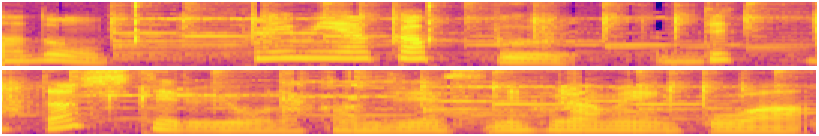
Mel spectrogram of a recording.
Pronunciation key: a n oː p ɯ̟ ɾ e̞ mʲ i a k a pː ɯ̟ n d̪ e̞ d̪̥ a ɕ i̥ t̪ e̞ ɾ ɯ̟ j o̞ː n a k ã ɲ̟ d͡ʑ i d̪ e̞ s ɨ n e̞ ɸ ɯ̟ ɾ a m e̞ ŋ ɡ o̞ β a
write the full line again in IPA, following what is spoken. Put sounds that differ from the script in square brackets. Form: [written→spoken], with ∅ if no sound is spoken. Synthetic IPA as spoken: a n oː p ɯ̟ ɾ e̞ mʲ i a k a pː ɯ̟ [n→∅] d̪ e̞ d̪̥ a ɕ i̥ t̪ e̞ ɾ ɯ̟ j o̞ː n a k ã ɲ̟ d͡ʑ i d̪ e̞ s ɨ n e̞ ɸ ɯ̟ ɾ a m [e̞→ẽ̞] ŋ [ɡ→k] o̞ β a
